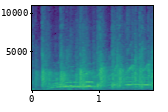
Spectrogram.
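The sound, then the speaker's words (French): An audience of about 200 in a workshop applauds as a speaker is welcomed to the mic, a dense, steady wash of clapping lasting a couple of seconds, with a high whistle and some cheering voices rising above it. “Vous pouvez applaudir hein, dans le public, ça fait genre.”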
